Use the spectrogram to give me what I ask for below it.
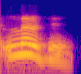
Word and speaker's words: loved: Primeiro, esse D no final dos verbos é mudo, não tem um I aí depois dele.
